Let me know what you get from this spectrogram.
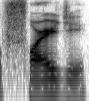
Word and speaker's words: Ford: Mas é claro, é o glorioso Ford, que a gente pode até tirar. O, o, R, o R é mudo, não tem, não tem som R. Claro, o Ford Pinto.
